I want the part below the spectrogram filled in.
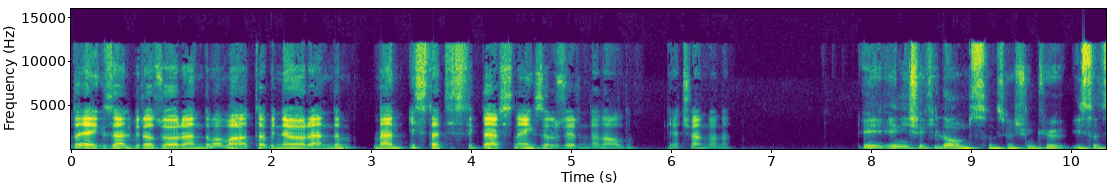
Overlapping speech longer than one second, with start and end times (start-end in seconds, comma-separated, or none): none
